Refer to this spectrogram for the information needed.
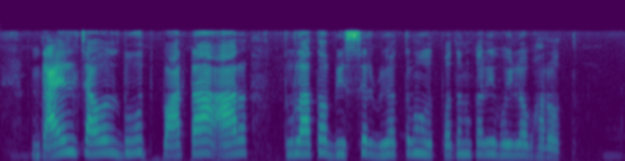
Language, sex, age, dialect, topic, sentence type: Bengali, female, 36-40, Rajbangshi, agriculture, statement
